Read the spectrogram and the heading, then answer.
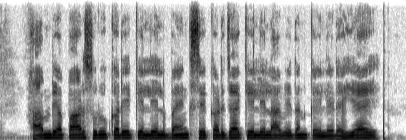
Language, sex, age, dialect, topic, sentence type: Magahi, male, 25-30, Western, banking, statement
